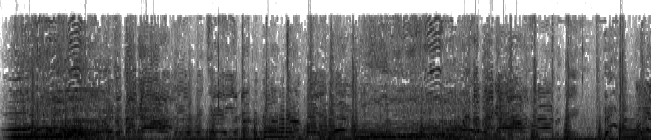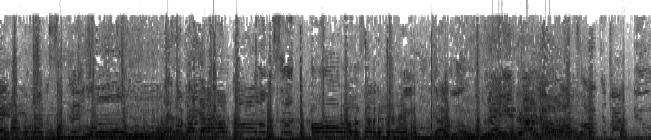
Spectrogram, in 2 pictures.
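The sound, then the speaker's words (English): Andre DeShields improvises the trombone lick that opens Hadestown, sliding and bluesy, over the steady hubbub of a crowd standing out on the street. Its wavering brassy notes rise and fall above continuous chatter for about twenty seconds. “You're going to hear the legendary and Tony-winning Andre DeShields improvising with the trombone lick that opens a Hadestown as this crowd of people are just standing out on the street.”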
